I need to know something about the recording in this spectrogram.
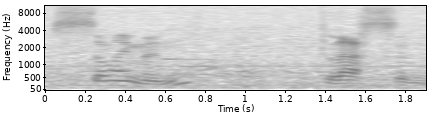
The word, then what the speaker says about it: Glasson: I want to make sure I pronounce it properly. right. It's Simon Glasson.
